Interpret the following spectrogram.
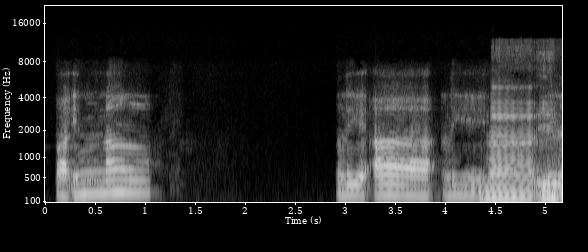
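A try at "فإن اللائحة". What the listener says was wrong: Laihata. Bukan lil. Fa innal laihata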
